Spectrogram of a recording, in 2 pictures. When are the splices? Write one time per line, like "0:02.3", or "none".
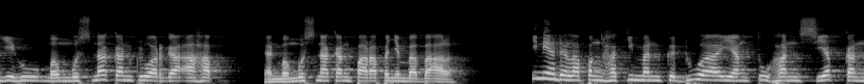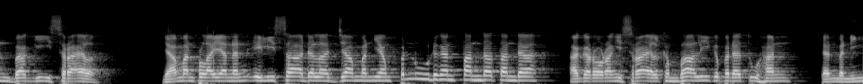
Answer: none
